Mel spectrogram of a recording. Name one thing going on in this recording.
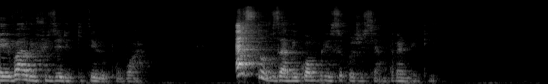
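A young woman speaks with animation close to a microphone.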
